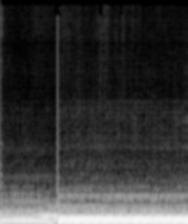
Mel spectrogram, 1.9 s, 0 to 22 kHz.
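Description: A 1988 Toyota MR2 AW11 engine rumbles close and loud, with a sudden clunk as first gear goes in, after which the steady low drone keeps on.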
